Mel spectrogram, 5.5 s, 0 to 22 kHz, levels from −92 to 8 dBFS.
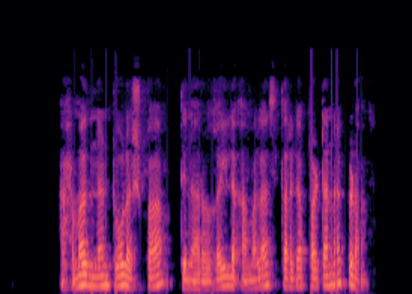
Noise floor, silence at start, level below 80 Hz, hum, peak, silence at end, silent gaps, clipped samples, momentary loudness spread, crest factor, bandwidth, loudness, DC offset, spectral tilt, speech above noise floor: -90 dBFS; 0.8 s; -52 dBFS; none; -2 dBFS; 0.6 s; none; under 0.1%; 6 LU; 20 dB; 10.5 kHz; -22 LUFS; under 0.1%; -6.5 dB/octave; 68 dB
